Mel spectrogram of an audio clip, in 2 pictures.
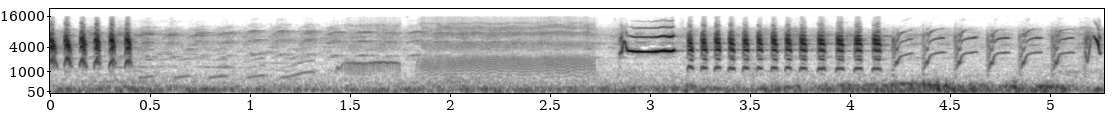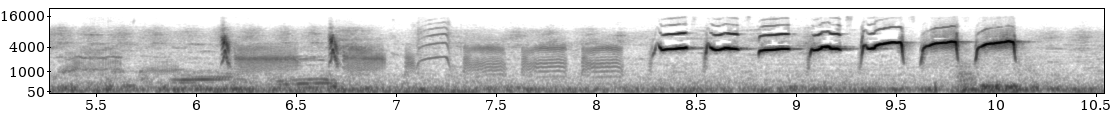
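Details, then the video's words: Scaly-breasted munia song carrying filler phrases of tree sparrow, red siskin and canary: a varied medley of buzzy trills, fast chattering rattles and descending whistles, ending in a run of bright rising and falling whistled notes. "masteran burung emprit peking gacor 008"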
